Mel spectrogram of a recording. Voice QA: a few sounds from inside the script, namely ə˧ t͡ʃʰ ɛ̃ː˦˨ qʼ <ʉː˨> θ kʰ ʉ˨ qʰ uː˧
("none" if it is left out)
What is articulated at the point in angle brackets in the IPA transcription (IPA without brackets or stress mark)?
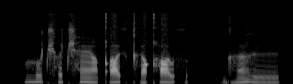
ʉː˧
